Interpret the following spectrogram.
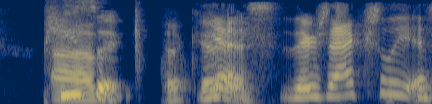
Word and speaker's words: Pisek: How do you say it? You say it Pisek. Pisek.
